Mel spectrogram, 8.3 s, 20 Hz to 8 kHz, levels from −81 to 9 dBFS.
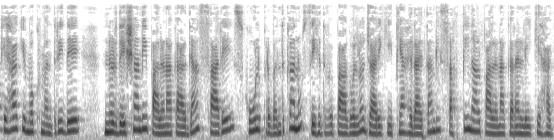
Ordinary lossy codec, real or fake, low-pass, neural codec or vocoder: none; real; 7.2 kHz; none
